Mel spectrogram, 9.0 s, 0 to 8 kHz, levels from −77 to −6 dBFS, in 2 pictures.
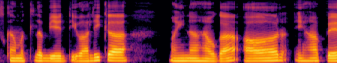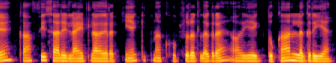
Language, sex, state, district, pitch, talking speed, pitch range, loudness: Hindi, male, West Bengal, Alipurduar, 125 Hz, 180 wpm, 120-130 Hz, -16 LUFS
